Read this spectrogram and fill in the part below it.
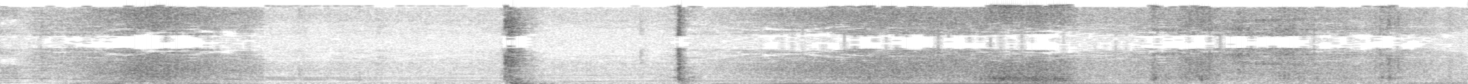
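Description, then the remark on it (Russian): A car moving fast with a steady engine hum and rising, sweeping tones, a couple of sharp clicks or thumps partway through, and a thin airy hiss of air whistling past running throughout; no voices. “Вскоре он оказался в машине, в тепле и уюте. Она несла его так быстро, что слышался свист рассекаемого воздуха”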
